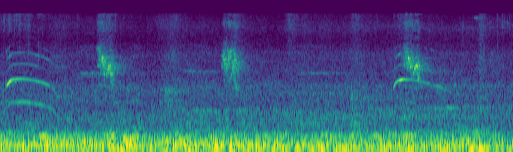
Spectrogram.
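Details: Kittens without their mother give thin, high, arching meows, one at the start and another near the four-second mark, against a low steady rumble.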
